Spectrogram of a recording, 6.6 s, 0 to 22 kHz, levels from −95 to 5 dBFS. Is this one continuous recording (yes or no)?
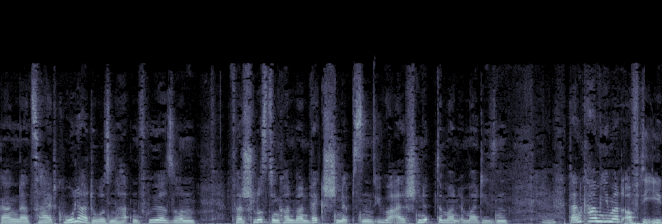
no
